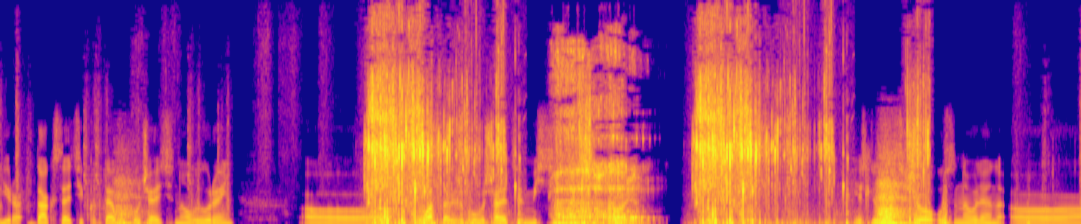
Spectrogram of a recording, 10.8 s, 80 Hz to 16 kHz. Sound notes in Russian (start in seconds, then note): 5.5 стон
